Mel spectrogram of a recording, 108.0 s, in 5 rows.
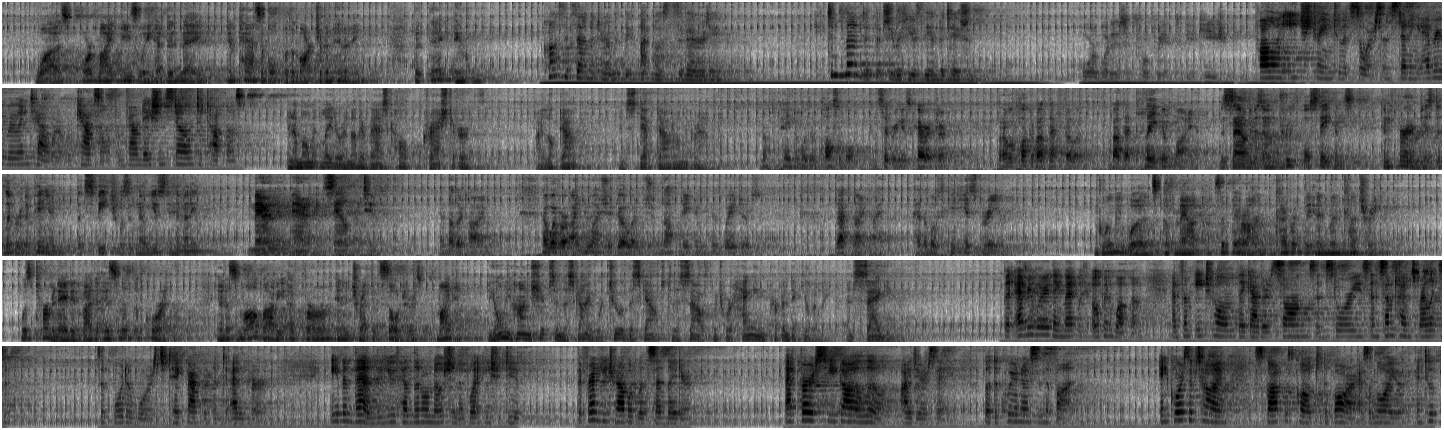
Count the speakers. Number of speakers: eight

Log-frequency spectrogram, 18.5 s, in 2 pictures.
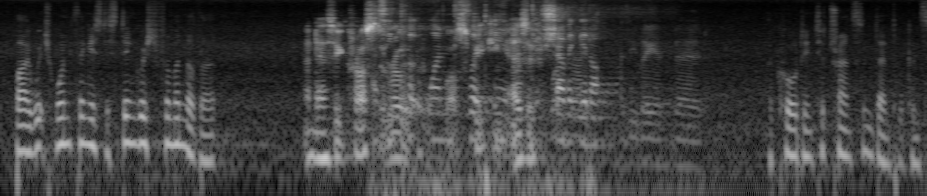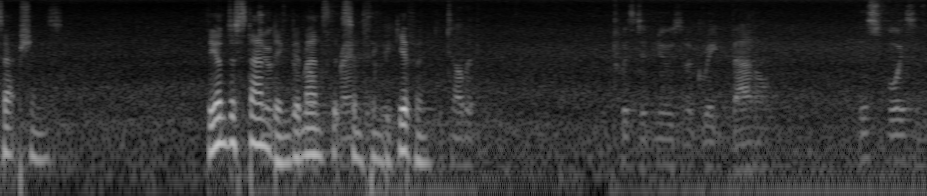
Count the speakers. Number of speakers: four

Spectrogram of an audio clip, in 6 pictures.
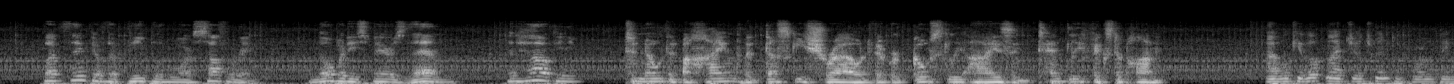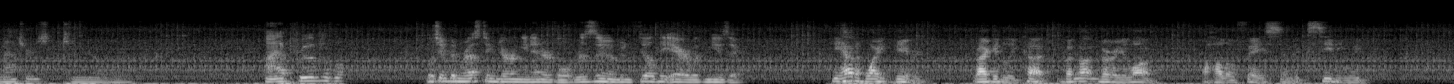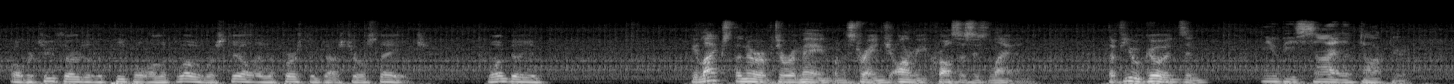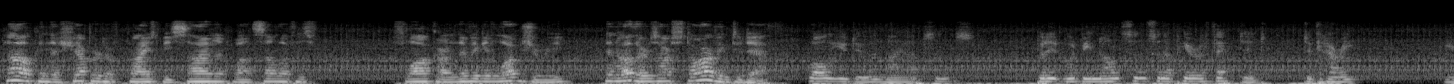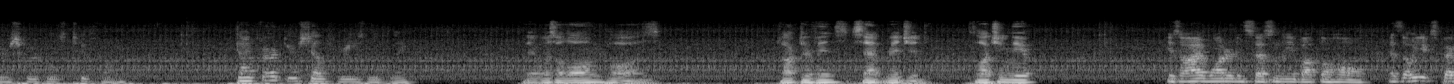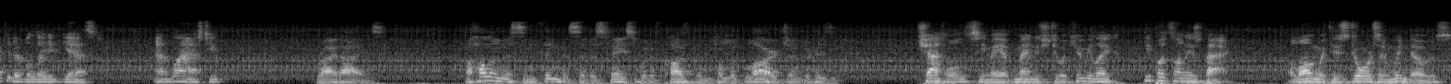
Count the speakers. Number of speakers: seven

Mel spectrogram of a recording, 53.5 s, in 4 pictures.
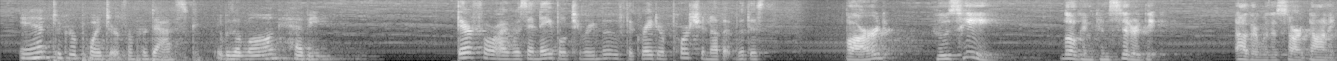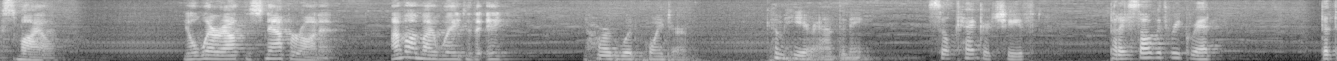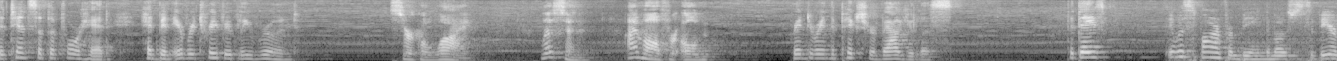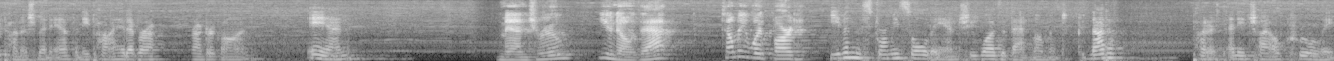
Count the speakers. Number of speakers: three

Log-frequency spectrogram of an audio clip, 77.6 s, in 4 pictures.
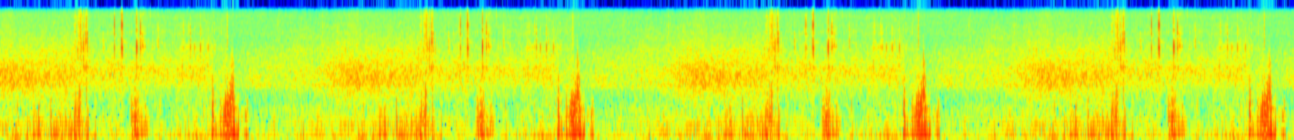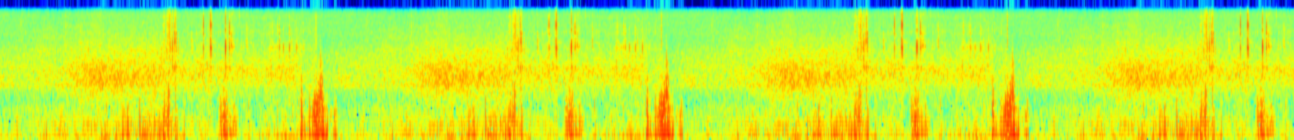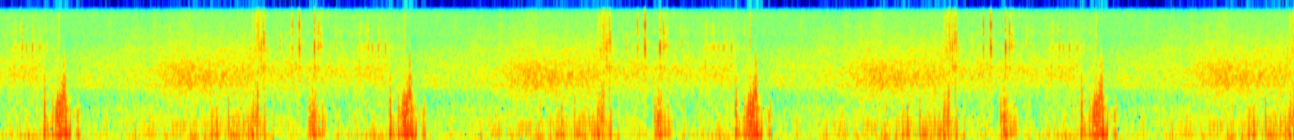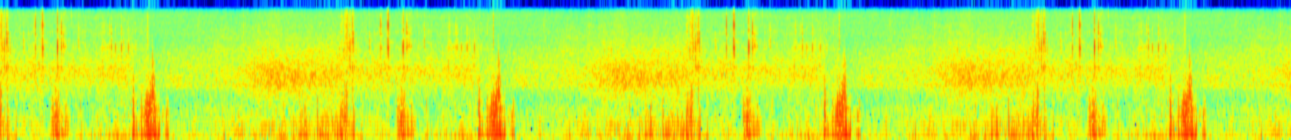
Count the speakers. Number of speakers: zero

